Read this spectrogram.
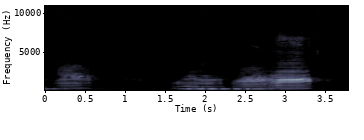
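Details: Frogs in Singapore calling a lot after heavy rain give loud, nasal, honking croaks, each about half a second, in a ragged series; small frogs with large bellies.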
